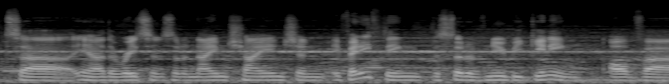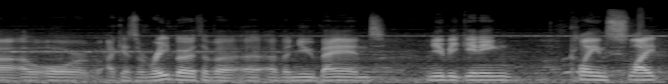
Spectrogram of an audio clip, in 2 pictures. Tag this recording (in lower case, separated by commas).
speech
